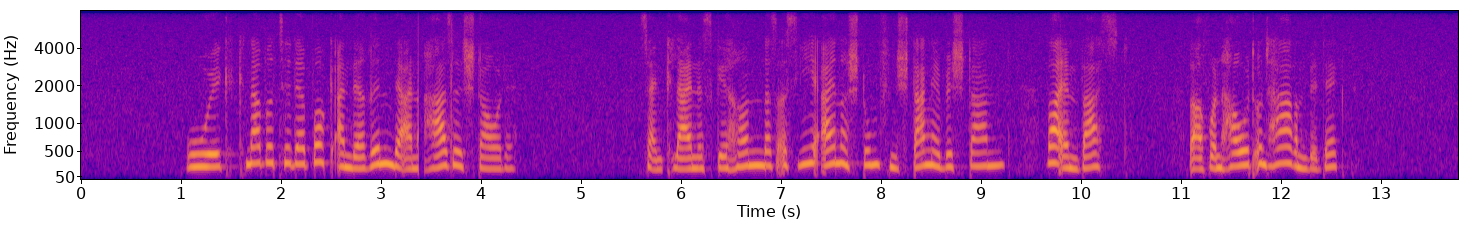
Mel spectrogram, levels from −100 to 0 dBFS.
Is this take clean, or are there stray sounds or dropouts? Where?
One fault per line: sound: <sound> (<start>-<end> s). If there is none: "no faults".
sound: dropout (3.4-3.4 s)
